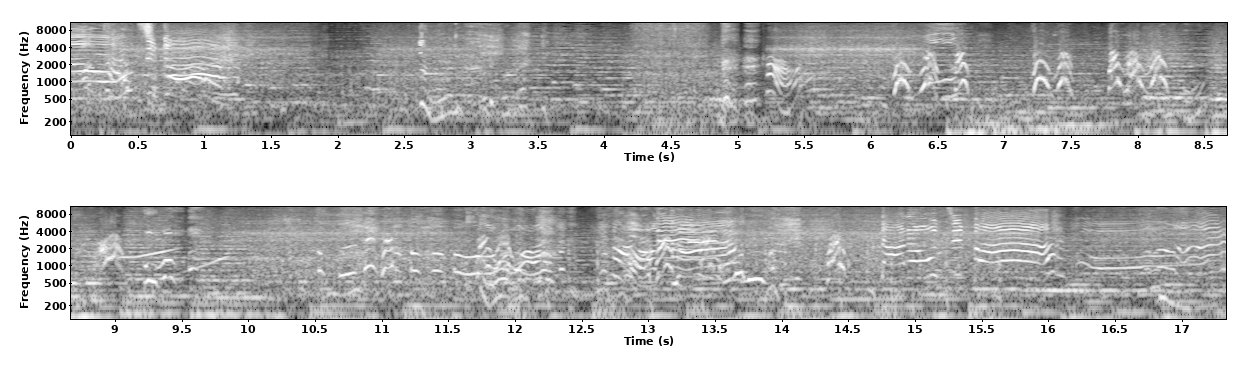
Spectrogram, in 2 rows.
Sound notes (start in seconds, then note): 2.2 exciting music; 5.2 dog barking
